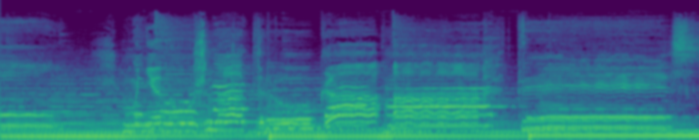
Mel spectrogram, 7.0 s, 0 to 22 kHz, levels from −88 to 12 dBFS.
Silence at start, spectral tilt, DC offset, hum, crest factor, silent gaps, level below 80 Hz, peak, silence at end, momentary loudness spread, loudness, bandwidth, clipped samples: 0 s; -6 dB/octave; 0.7%; none; 12 dB; none; -22 dBFS; -2 dBFS; 0 s; 5 LU; -16 LUFS; 14 kHz; under 0.1%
